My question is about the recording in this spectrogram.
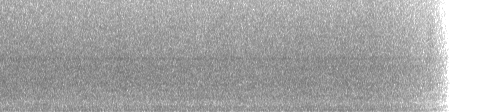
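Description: Steady low hum and hiss of an idling diesel locomotive close by. It fades out and cuts to silence about five and a half seconds in.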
